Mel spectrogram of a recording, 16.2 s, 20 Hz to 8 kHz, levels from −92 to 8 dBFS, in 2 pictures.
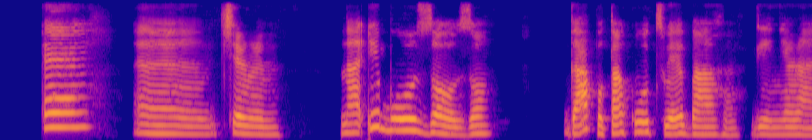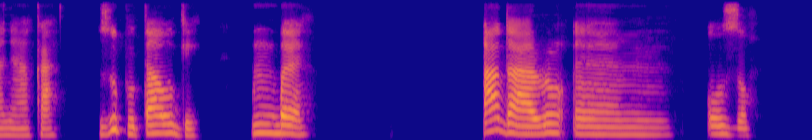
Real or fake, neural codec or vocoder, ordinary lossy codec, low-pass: fake; codec, 44.1 kHz, 2.6 kbps, SNAC; none; 7.2 kHz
